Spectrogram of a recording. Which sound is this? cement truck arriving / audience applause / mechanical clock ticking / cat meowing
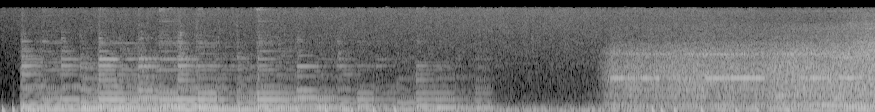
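cement truck arriving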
